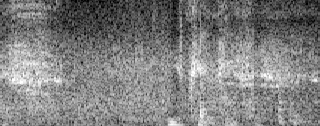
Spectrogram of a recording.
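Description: Professional kitchen background noise: a steady rush, with a short burst of voices about a second in.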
